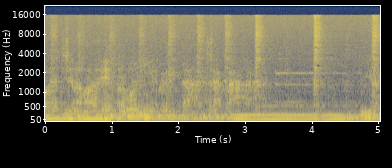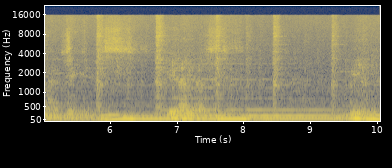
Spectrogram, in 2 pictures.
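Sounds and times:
electric guitar and bass: 0.0 - 10.0.

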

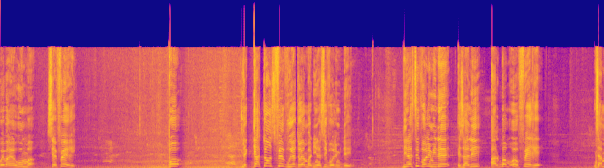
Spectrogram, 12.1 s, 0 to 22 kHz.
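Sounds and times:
vehicle engine rumbling: 0.0 - 12.0
man's voice: 4.6 - 7.1, 8.0 - 10.9.

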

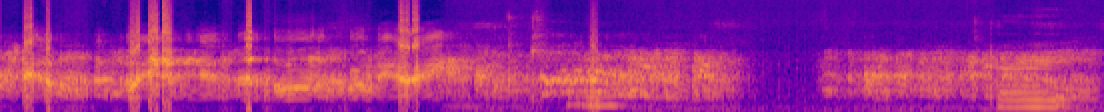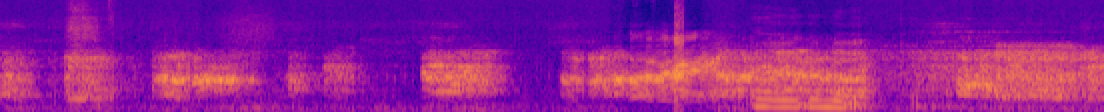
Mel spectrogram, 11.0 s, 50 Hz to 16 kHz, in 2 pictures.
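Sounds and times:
voices over telephone line: 0.0 - 11.0.

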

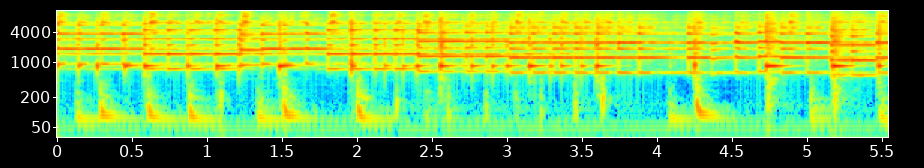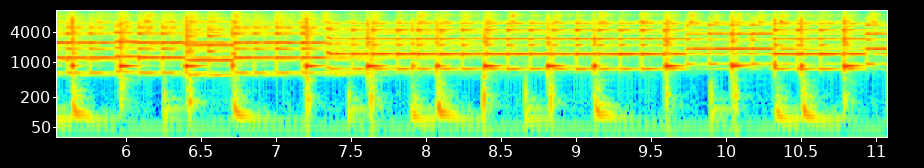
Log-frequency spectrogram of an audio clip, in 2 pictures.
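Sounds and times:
melody of held notes: 0.0 - 11.0.

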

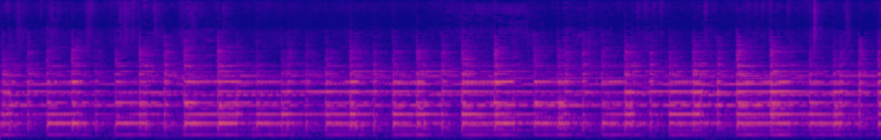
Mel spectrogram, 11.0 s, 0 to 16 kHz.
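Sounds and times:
bronze gongs struck in rhythm: 0.0 - 11.0.

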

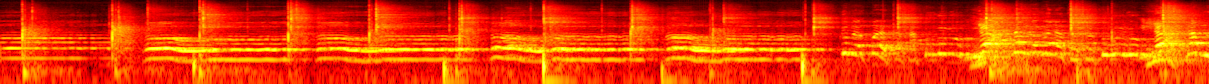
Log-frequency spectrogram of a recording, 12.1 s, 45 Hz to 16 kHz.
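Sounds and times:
group singing unison chant: 0.0 - 12.0
wooden sticks clacking: 2.9 - 12.0.

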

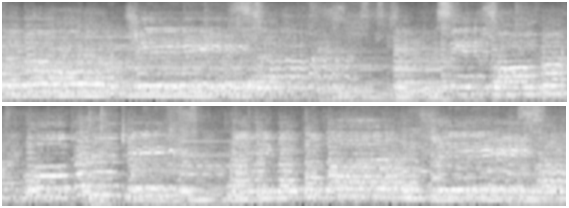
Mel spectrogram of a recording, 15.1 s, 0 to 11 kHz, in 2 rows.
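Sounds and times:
woman singing into microphone: 0.0 - 4.8, 5.7 - 15.0
congregation singing a hymn: 0.0 - 15.0.

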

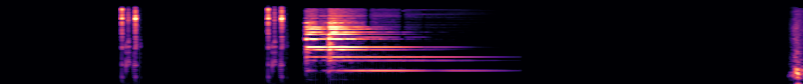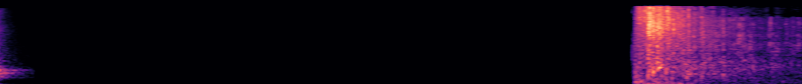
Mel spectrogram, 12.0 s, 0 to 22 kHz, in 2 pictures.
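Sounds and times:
bright bell ding: 2.3 - 3.9.

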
